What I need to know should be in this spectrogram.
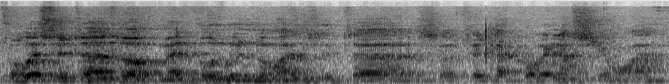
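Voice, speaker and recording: A man giving a public talk and answering audience questions, lively and joking, with frequent laughs. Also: mid-range voice, quick pace. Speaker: pastafarian minister giving a talk. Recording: echoey hall with noise, mic far off.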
